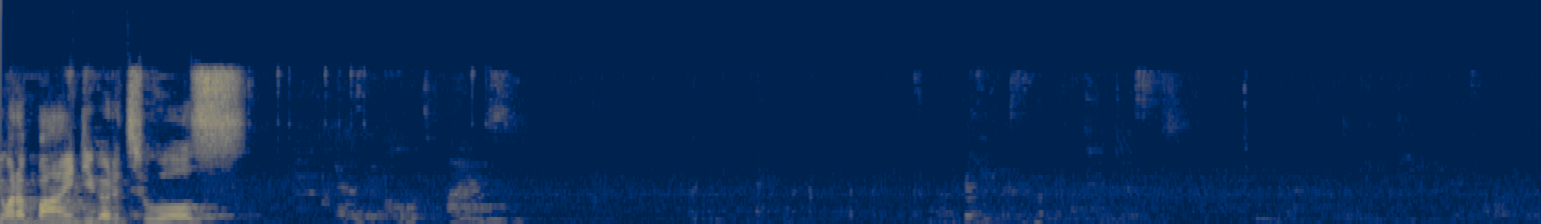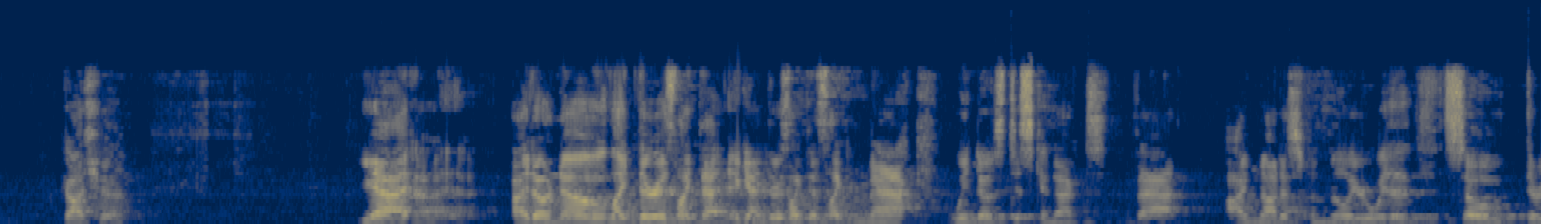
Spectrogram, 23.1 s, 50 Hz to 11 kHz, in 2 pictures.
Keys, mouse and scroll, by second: 1.7 click, 20.2 click.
